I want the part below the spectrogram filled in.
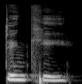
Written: dinky

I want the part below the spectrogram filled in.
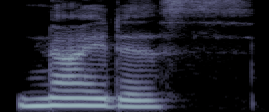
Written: nidus

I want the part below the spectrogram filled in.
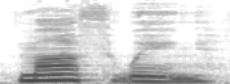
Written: moth-wing

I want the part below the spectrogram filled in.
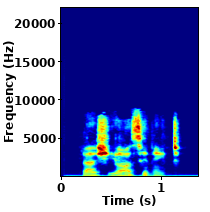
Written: ratiocinate

